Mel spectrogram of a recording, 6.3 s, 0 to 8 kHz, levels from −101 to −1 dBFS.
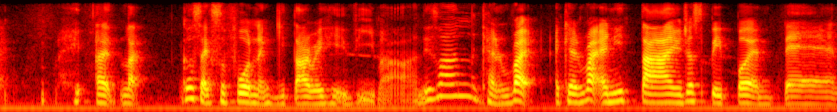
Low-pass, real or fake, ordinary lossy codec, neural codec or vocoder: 7.2 kHz; real; none; none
